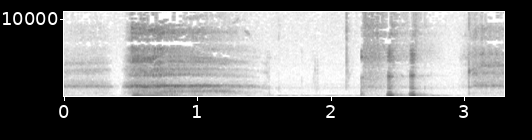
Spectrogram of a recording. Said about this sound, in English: God, excuse me. I haven't coughed all day, and then I started doing the show, and my throat dries up.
